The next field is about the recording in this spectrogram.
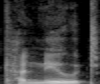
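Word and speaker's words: Cnut: His father's name is pronounced Canute, but it's spelled like C N U T and I love to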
